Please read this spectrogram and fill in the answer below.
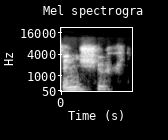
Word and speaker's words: Sehnsucht: This one's going to be really hard to pronounce, but I think it's Sehnsucht, another German word for the inconsolable longing for something we don't even know what it is.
